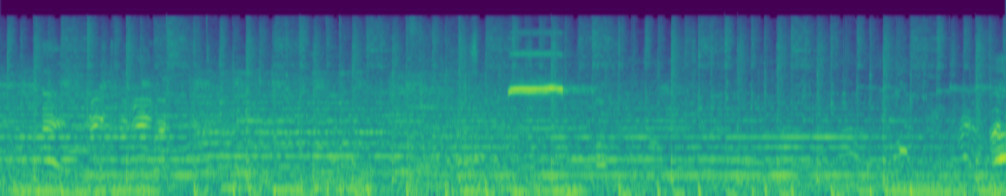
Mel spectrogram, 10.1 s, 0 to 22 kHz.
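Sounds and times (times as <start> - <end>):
background music: 0.0 - 10.0
high whistle blast: 4.1 - 6.8.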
